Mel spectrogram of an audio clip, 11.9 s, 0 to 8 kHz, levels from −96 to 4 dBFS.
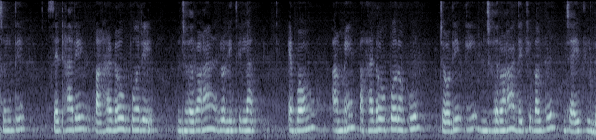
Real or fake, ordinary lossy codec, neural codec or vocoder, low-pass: fake; none; codec, 16 kHz, 2 kbps, FunCodec, trained on LibriTTS, 25 frames a second; none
